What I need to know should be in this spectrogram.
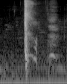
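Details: A baby who has just woken and yawned gives a single small sneeze: one sharp, hissing burst with a short voiced tail, then a soft breathy sound.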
